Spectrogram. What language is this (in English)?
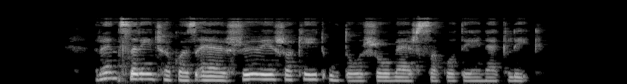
Hungarian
